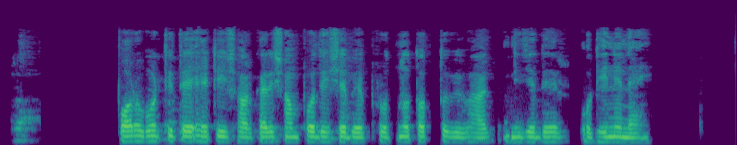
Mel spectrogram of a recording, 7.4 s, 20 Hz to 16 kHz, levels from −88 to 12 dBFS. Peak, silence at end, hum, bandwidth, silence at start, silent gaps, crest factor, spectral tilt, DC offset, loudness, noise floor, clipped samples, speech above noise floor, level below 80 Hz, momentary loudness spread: -2 dBFS; 0.9 s; none; 8 kHz; 0.15 s; 0.42-1.17 s, 4.32-4.39 s, 5.70-5.80 s; 18 dB; -5.5 dB/octave; under 0.1%; -19 LUFS; under -90 dBFS; under 0.1%; over 72 dB; -62 dBFS; 7 LU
